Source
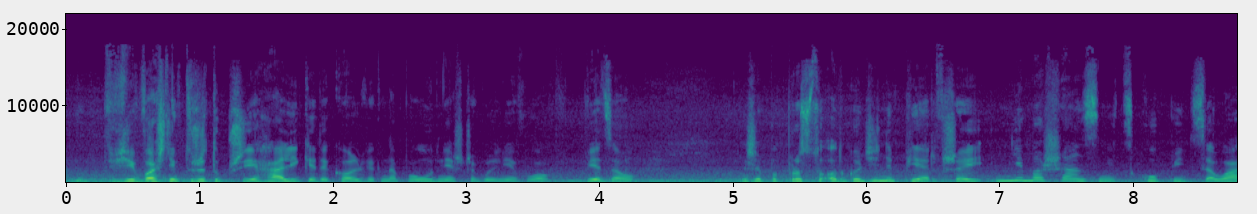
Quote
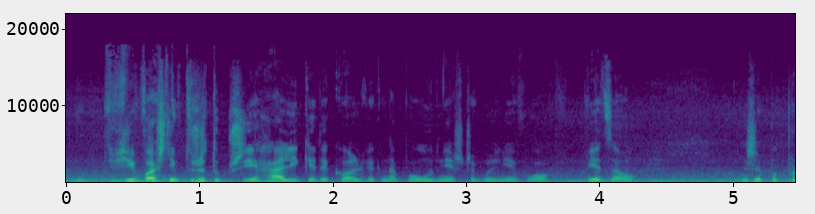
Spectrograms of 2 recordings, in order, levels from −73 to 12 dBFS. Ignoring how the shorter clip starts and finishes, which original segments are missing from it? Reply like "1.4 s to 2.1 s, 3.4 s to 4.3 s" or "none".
none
